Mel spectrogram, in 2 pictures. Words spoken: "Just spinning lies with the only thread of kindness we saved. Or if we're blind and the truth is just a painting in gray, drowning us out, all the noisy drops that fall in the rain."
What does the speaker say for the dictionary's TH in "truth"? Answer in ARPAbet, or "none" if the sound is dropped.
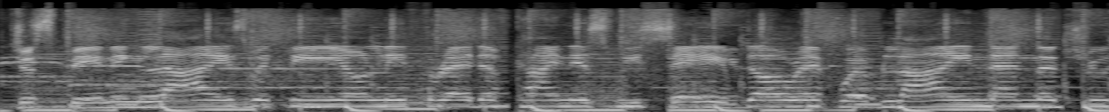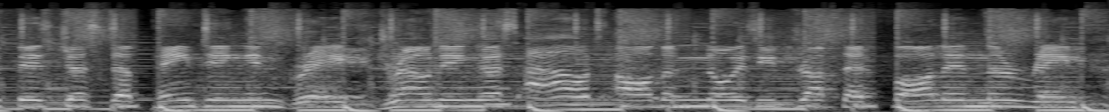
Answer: TH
